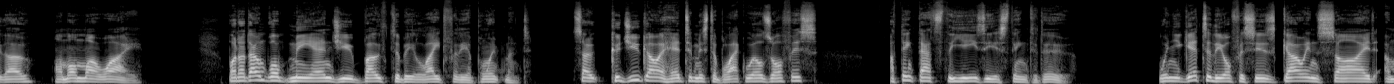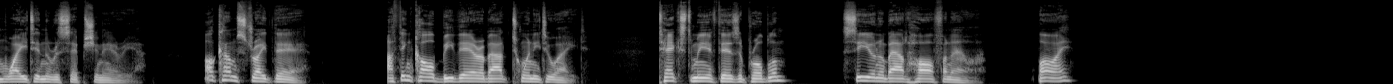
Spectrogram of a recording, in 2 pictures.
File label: Jack has left a voicemail message for his colleague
